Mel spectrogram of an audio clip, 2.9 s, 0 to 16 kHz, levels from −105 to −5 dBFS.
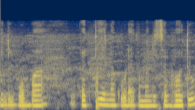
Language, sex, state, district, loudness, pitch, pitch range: Kannada, male, Karnataka, Belgaum, -19 LUFS, 165 Hz, 160-180 Hz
